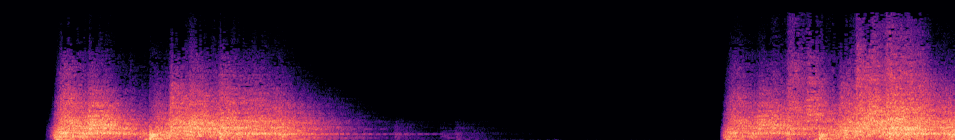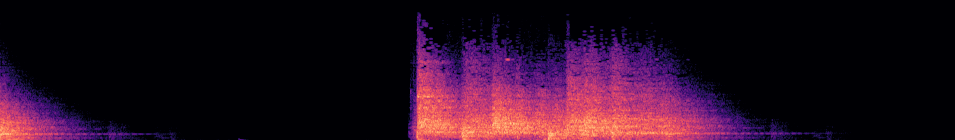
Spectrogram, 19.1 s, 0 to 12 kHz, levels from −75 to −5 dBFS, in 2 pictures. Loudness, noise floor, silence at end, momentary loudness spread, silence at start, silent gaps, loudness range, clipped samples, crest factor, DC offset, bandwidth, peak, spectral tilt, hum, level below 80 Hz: -13 LUFS; under -90 dBFS; 2.3 s; 15 LU; 0.5 s; none; 12 LU; under 0.1%; 16 dB; under 0.1%; 11.5 kHz; 0 dBFS; -4 dB/octave; none; -40 dBFS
